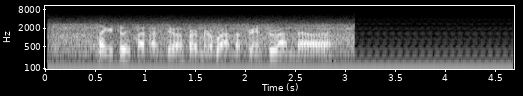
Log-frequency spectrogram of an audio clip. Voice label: Aviation 122.7; KSTE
